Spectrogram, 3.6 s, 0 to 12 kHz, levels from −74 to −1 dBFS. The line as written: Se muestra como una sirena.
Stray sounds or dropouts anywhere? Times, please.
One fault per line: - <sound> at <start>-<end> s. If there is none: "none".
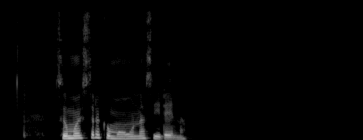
none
